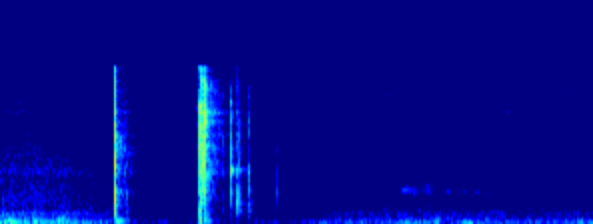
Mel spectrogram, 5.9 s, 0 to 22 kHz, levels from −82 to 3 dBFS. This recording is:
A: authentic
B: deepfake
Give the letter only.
B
